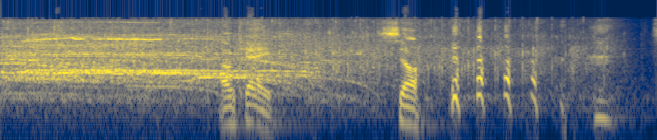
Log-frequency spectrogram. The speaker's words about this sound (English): All right, and now live applause.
